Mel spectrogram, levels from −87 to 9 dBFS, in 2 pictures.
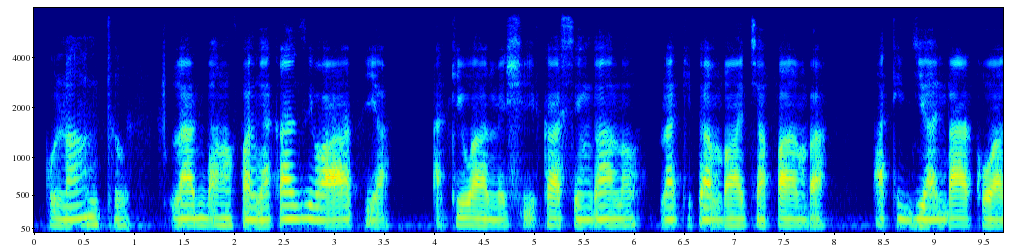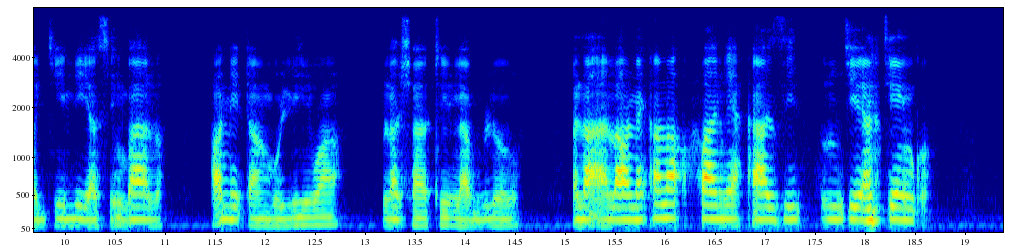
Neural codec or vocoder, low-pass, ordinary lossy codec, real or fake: codec, 16 kHz, 1 kbps, FunCodec, trained on Chinese and English, 50 frames a second; 7.2 kHz; Opus, 24 kbps; fake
